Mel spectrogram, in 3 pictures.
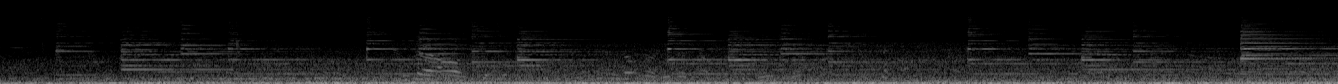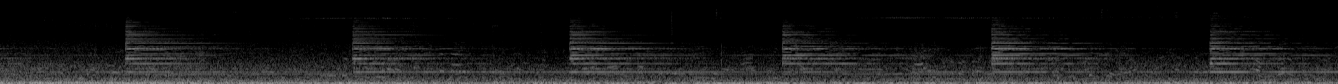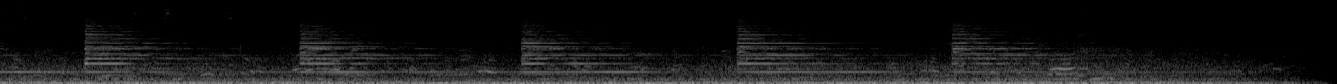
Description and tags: A church bell ringing at Av dos Aliados in Porto recorded with Edirol R-09HR on July, 18th 2009 at night, during the SMC2009 summer school. Fade in/out edited with Audacity.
